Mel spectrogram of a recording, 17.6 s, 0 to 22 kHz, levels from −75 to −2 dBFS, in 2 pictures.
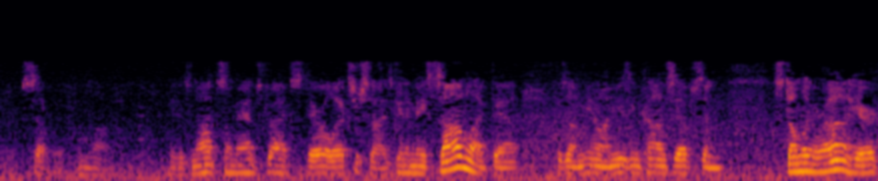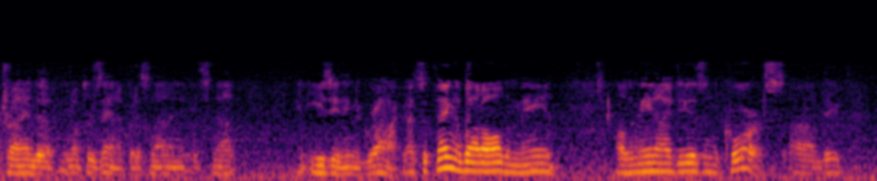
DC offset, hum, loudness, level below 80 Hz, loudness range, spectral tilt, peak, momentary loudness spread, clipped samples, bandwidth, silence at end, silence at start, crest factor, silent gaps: under 0.1%; none; -25 LUFS; -44 dBFS; 7 LU; -7.5 dB/octave; -6 dBFS; 18 LU; under 0.1%; 6.6 kHz; 0 s; 0 s; 18 dB; none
